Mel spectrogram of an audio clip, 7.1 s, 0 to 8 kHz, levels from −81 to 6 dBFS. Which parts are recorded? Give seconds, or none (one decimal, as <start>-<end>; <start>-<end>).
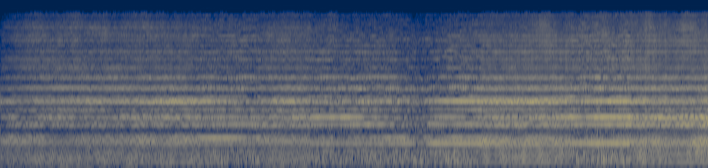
2.0-2.6; 3.1-4.8; 5.7-6.3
